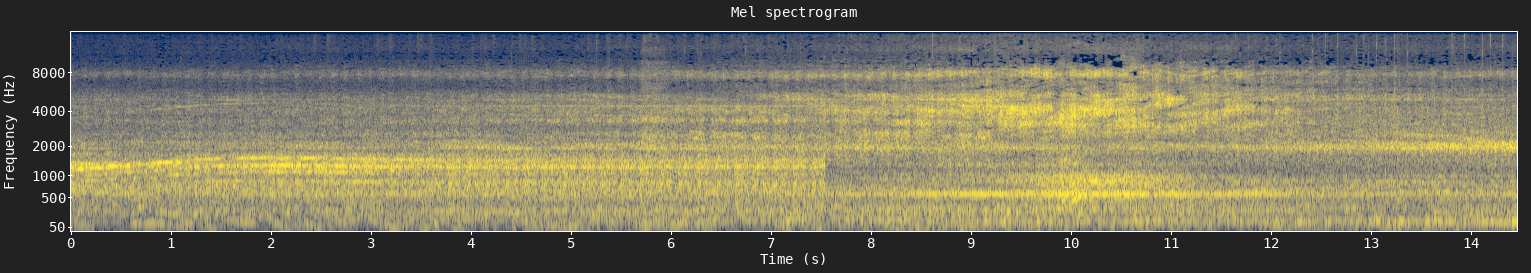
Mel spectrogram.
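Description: Model railroad turntable rotating under its motor drive: a steady mechanical whine and hum with tones that slowly shift in pitch. One tone cuts off about halfway through.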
